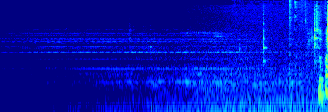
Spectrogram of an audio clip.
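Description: Cymbals ring and slowly fade away.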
